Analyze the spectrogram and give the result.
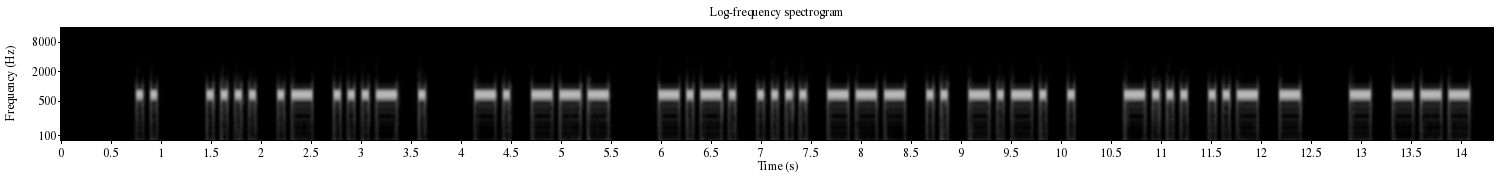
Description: Morse code, heard as a keyed tone, about 17 wpm, 700 Hz. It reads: I HAVE NO CHOICE BUT TO
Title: Sentences from Top 1000 Words - Review Part 6 - 17wpm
